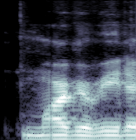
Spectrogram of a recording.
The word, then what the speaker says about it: Margarita: Wait, so your name is Margarita? That's how you pronounce it. That's correct pronunciation. So, it's like the pizza or the cocktail, but interesting.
